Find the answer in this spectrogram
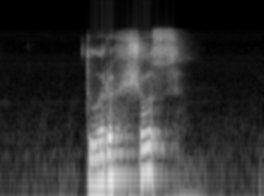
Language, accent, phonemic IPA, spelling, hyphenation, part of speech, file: German, Austria, /ˈdʊʁçˌʃʊs/, Durchschuss, Durch‧schuss, noun, De-at-Durchschuss.ogg
- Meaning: 1. perforating projectile (i.e. one that goes through the target) 2. leading (the space between the bottom of one line and the top of the next)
